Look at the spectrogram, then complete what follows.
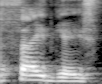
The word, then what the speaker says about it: zeitgeist: posiblemente vives está ok en principio se pronuncia zeitgeist es una frase me parece alemana qué quiere decir el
